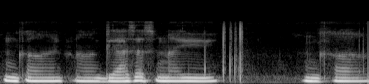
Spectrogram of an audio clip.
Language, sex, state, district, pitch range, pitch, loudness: Telugu, male, Andhra Pradesh, Annamaya, 150-165 Hz, 155 Hz, -14 LUFS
